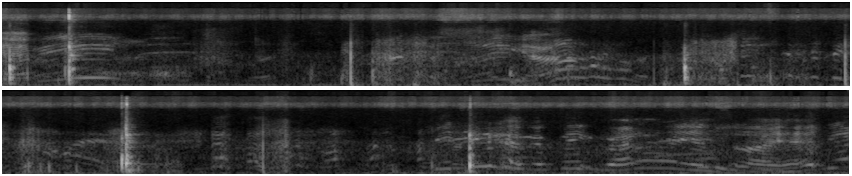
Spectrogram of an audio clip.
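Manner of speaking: pet talk. Real, not acted. Greeting the bird Gabby in a high cooing voice.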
